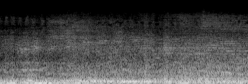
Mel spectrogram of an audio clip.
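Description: Open-air festival ambience: crowd voices over a heavy low rumble, with amplified music carrying from the stages.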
